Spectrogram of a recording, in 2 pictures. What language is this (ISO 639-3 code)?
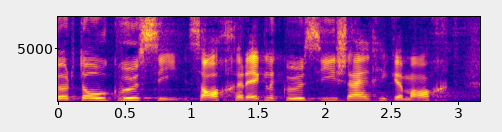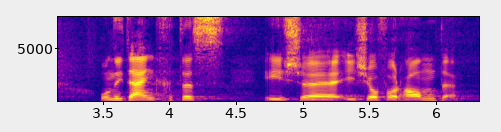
gsw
